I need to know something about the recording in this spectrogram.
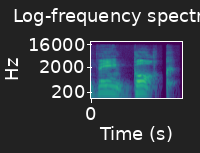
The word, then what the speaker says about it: Van Gogh: just so you know the hollandaise claim you're supposed to pronounce his name Van Gogh but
